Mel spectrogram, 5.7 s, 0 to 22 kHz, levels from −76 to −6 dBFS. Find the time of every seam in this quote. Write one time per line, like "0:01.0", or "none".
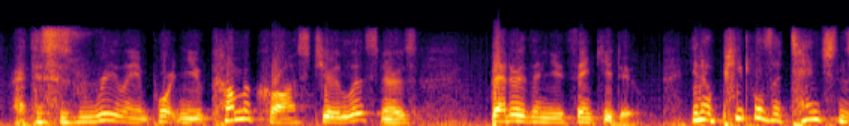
0:04.4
